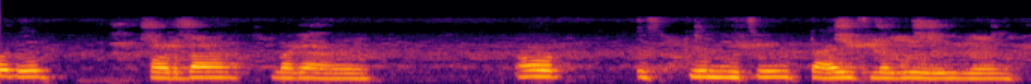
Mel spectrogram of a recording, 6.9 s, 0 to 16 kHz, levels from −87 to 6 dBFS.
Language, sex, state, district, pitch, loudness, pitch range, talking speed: Hindi, male, Uttar Pradesh, Lucknow, 210 Hz, -16 LUFS, 200-235 Hz, 95 wpm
